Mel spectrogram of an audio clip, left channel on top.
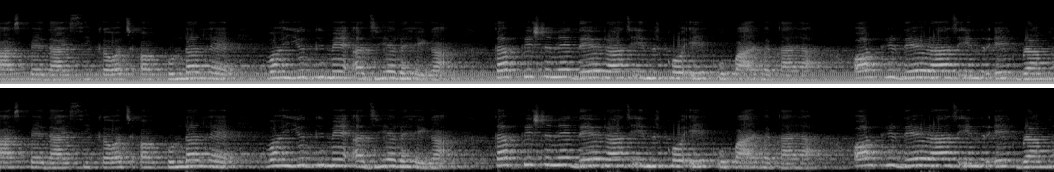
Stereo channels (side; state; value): left; noise; hum, 2 dB below the sound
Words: पैदाइशी कवच और कुंडल है वह युद्ध में अजेय रहेगा। तब कृष्ण ने देवराज इंद्र को एक उपाय बताया और फिर देवराज इंद्र एक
